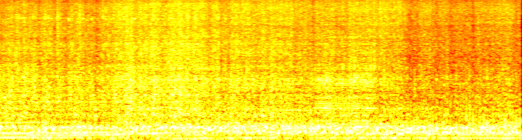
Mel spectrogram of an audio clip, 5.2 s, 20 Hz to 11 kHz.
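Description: Diamond DA40 Diamond Star's single piston engine and propeller running with a steady, loud drone, heard inside the cockpit.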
